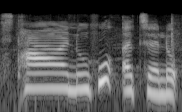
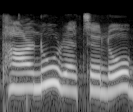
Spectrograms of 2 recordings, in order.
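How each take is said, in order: First: The first word ends in an echoed h sound. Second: An r sound joins the two words together. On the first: The two words are kept separate. The speaker calls it wrong. "সন্ধি বিচ্ছেদ করে বলতে চাও সেই ক্ষেত্রে বলতে হবে স্থানুহু, ... কিন্তু ওইটা সুন্দর শোনাবে না" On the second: The two words are joined together. The speaker calls it right. "এই জন্য আমরা স্থানু রচলো বলবো"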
